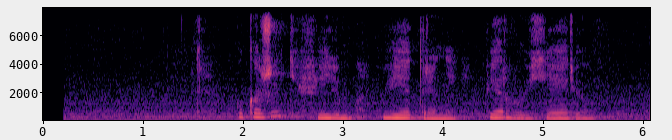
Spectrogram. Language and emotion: Russian, sad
